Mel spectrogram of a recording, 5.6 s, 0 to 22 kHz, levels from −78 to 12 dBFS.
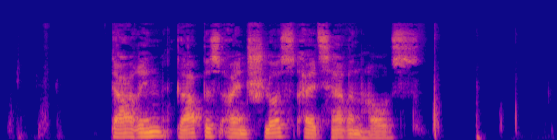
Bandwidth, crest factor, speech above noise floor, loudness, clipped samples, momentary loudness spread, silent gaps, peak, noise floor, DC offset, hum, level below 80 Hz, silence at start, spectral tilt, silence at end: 11.5 kHz; 16 dB; 55 dB; -16 LUFS; under 0.1%; 7 LU; none; -2 dBFS; -71 dBFS; under 0.1%; none; -40 dBFS; 1.1 s; -4 dB/octave; 0.8 s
